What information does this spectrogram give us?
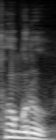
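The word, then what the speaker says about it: Tshogdu: এখানকার পার্লামেন্টের নাম হয়ে যাচ্ছে সোগরু। সোগরু, টিটা এখানে সাইলেন্ট থাকে।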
